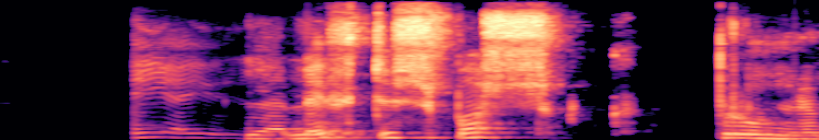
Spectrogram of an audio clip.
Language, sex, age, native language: Icelandic, female, 8, Icelandic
